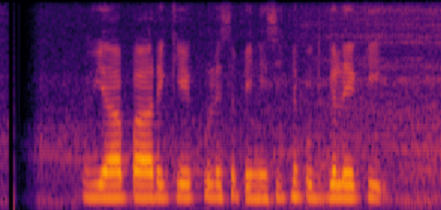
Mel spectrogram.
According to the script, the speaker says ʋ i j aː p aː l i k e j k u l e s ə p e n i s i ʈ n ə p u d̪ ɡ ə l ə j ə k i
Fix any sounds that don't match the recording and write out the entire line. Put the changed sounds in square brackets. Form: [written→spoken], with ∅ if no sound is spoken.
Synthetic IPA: ʋ i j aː p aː [l→ɾ] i k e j k u l e s ə p e n i s i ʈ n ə p u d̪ ɡ ə l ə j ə k i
